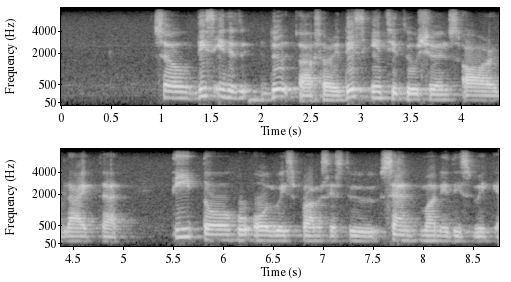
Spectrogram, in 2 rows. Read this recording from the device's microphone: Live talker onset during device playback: none

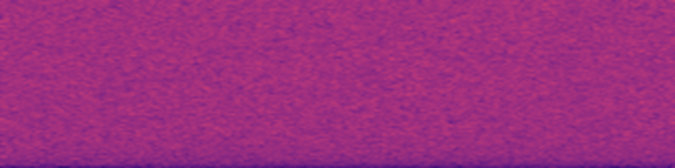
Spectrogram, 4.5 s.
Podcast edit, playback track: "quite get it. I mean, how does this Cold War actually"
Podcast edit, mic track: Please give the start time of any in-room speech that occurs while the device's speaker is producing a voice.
none

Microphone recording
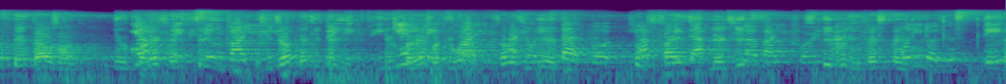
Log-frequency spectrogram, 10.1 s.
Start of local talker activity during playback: none

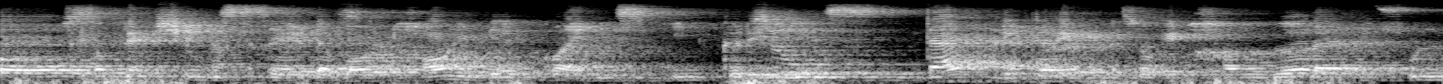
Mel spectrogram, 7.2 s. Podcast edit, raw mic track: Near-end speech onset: none

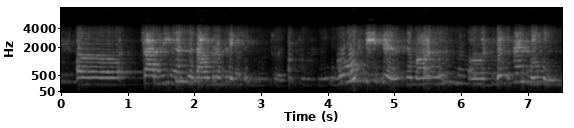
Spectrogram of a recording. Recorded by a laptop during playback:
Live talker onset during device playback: 1.4 s

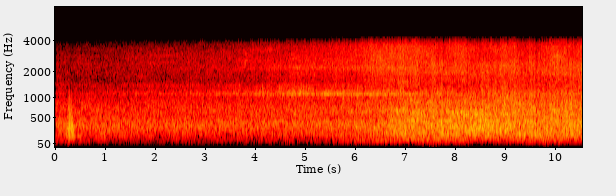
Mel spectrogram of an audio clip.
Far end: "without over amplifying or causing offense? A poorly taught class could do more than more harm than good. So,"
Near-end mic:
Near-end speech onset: none

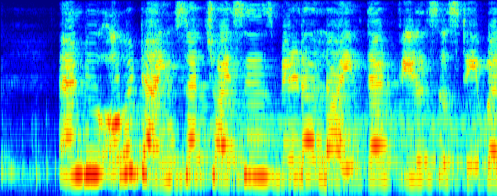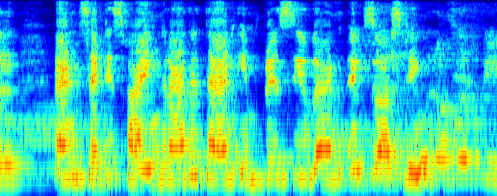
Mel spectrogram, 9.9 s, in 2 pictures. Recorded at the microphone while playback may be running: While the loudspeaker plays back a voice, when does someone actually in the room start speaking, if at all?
8.4 s

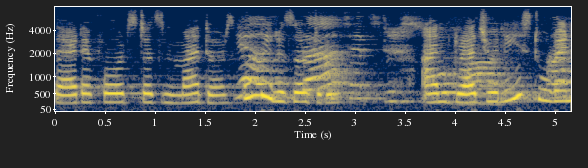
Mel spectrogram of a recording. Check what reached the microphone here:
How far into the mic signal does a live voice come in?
1.8 s

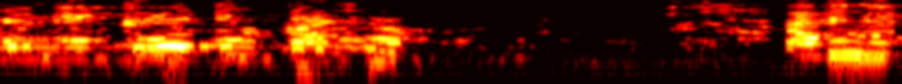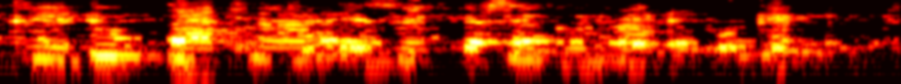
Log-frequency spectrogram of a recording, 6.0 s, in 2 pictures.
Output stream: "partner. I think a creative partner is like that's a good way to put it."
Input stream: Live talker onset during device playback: none

